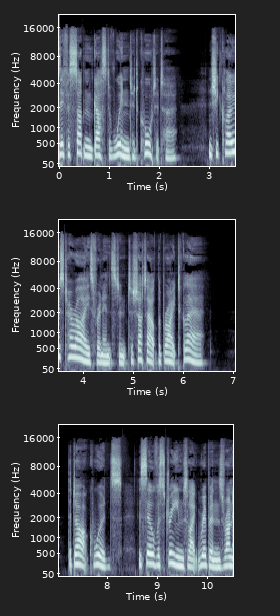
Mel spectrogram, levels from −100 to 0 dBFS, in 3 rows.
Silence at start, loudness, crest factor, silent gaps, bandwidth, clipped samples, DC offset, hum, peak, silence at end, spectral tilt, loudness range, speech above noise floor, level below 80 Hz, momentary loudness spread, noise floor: 0 s; -14 LUFS; 12 dB; none; 16.5 kHz; under 0.1%; under 0.1%; none; -2 dBFS; 0 s; -4 dB/octave; 3 LU; 60 dB; -52 dBFS; 7 LU; -74 dBFS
